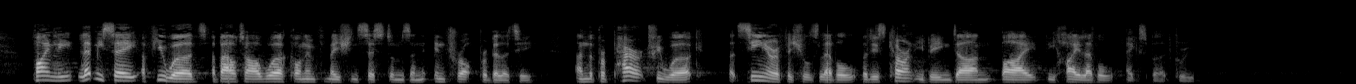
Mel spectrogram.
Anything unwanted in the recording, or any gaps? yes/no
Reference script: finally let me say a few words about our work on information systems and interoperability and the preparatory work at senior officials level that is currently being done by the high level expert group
no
